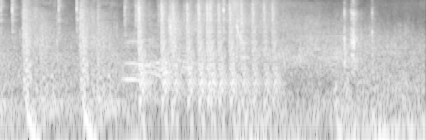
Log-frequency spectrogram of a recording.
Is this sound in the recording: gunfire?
yes

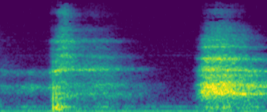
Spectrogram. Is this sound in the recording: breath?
yes

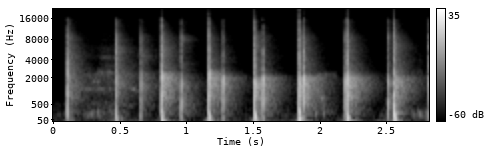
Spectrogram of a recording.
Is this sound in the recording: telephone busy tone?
no

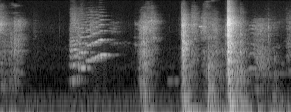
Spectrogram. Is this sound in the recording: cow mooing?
no

